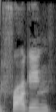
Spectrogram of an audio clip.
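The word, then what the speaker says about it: phrogging: have you heard of the term frogging I don't believe so at least I don't so it's spelled with a pH um p h r o g g i n g um so that's essentially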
